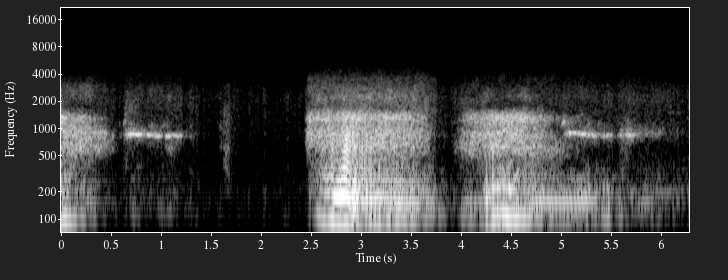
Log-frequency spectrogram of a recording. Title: Sleeping Girl Loud Snoring (FGF) Part 6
